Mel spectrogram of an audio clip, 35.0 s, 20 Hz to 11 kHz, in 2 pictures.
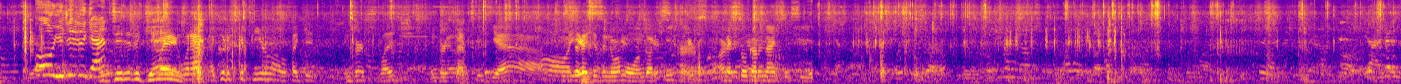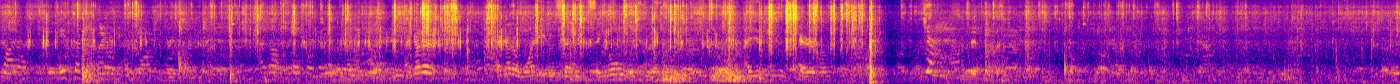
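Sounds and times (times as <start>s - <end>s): chatter of many voices: 0.0s - 35.0s
speed cube clicking: 2.7s - 4.7s, 5.6s - 29.0s.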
